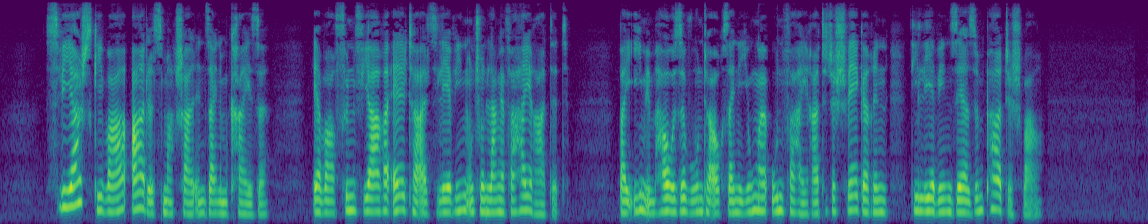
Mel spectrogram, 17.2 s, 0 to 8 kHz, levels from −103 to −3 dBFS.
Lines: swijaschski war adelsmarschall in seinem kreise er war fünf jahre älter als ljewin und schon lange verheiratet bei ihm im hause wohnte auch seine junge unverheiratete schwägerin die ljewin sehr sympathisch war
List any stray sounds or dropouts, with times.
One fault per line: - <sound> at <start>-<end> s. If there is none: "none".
none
